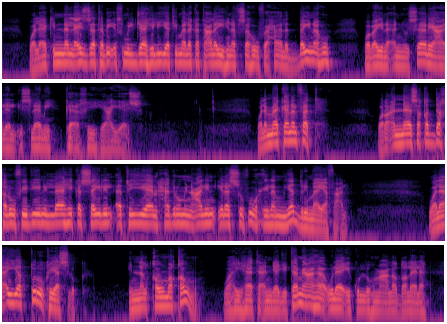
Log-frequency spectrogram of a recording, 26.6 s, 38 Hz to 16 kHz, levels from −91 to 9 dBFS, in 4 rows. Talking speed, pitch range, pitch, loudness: 115 wpm, 105-150 Hz, 130 Hz, -29 LUFS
